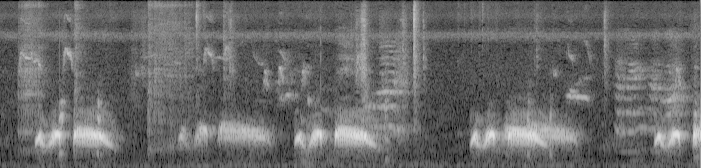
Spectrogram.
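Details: Spotted dove cooing in a close natural recording: low, hollow coo phrases in short bursts of two or three notes, separated by brief pauses, with faint chirps and clicks in the background.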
